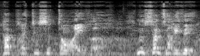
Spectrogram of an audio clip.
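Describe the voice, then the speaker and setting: A man's voice: high voice, expressive, a little slow, crowd noise. An actor playing a jubilant, battle-hungry male Viking warrior in a French video game, with a grand, swaggering delivery. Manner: grand, swaggering, swings into shouts. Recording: roomy echo with music behind.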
